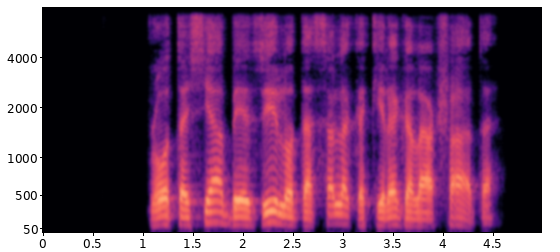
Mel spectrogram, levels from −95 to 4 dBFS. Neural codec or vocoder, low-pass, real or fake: codec, 16 kHz, 1 kbps, X-Codec, WavLM features, trained on Multilingual LibriSpeech; 7.2 kHz; fake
